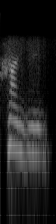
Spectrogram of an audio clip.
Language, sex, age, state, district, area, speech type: Punjabi, female, 30-45, Punjab, Firozpur, rural, conversation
